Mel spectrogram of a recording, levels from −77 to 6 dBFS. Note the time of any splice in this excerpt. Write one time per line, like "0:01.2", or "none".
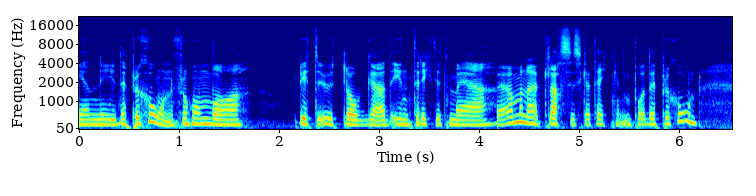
0:04.2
